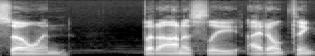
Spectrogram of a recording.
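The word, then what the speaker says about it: Samhain: a couple months back that Sam Hine is actually pronounced se but honestly I don't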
